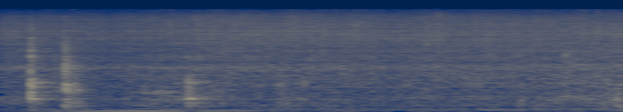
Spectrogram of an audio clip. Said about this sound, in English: So you're going to need to get stirring straight away with these, because they will burn otherwise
